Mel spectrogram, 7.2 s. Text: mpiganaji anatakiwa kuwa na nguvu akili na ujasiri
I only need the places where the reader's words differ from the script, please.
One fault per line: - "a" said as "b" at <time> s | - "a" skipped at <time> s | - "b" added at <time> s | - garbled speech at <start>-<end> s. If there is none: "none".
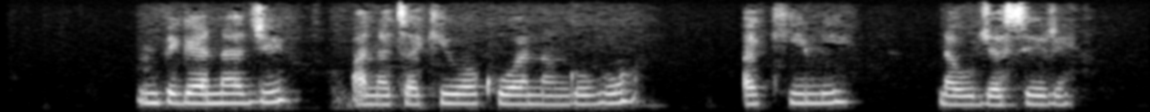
none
